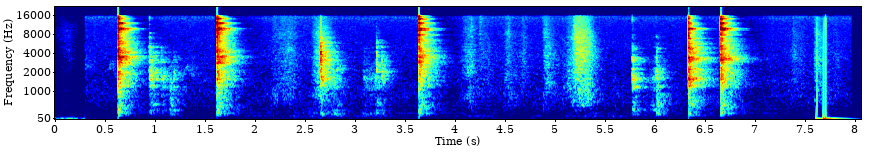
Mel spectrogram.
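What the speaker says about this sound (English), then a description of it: "Place the pinch bar over the hoop and hit it with a hammer." Repeated sharp metallic strikes of a hammer on a pinch bar driving a hoop down a chisel handle, about a dozen irregularly spaced blows up close with brief ringing decay.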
